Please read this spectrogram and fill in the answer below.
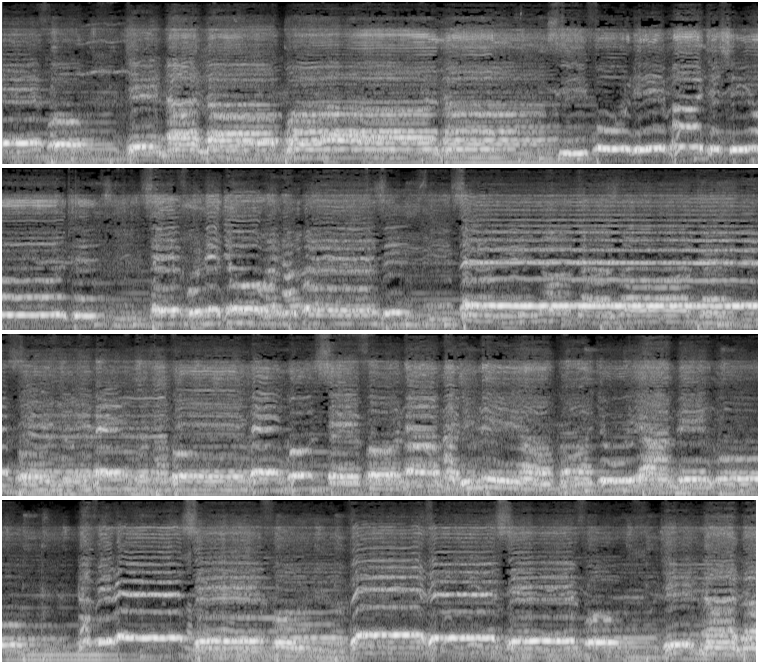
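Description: A mixed church choir of women and men singing a hymn in harmony, with some chords held for several seconds.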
